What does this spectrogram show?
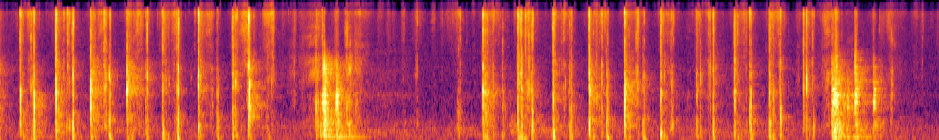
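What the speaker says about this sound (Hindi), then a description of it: "Last shuffle." Tarot cards are shuffled repeatedly by hand, a close, steady run of crisp riffling flicks with two heavier bursts where the deck is bridged or tapped together.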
